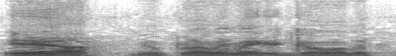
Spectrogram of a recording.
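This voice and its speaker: Fast-talking hard-boiled detective. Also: male voice, low voice, a bit bright. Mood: wry. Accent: American. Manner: clipped, dry, sardonic. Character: wry, hard-boiled male private detective. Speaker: radio drama actor playing a detective. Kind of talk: 1940s radio acting. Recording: noisy old radio broadcast.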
